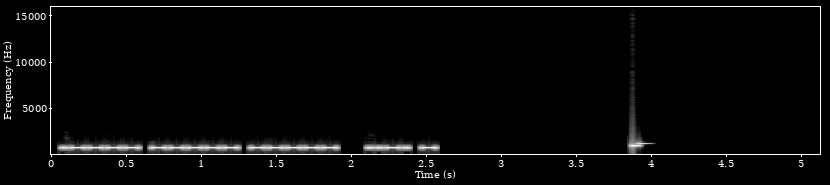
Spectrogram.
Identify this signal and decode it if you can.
Morse code, heard as a keyed tone, about 40 wpm, 700 Hz. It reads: 100 FT
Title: K1USN SST QSO Practice 40wpm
